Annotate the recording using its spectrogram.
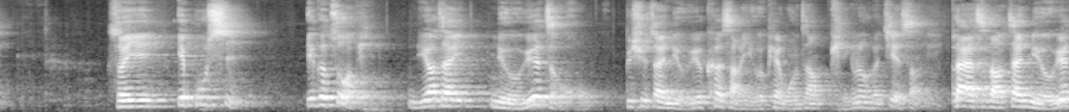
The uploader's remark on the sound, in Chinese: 本期播客是艺仓美术馆线下公教讲座现场实录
